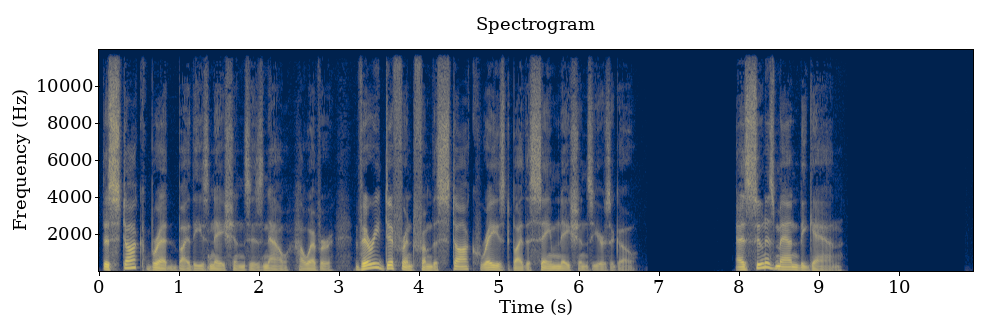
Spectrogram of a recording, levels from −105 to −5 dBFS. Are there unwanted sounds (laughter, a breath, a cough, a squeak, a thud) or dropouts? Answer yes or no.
no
